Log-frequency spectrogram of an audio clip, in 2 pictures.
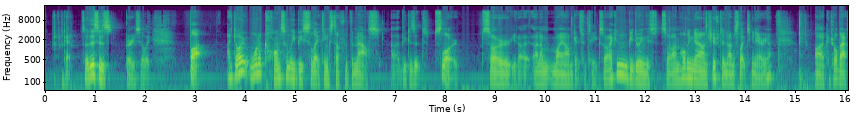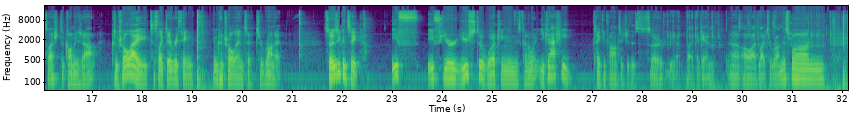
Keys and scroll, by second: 15.0 ctrl+/, 17.3 ctrl+a, 19.0 ctrl+Return, 31.9 ctrl+/.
